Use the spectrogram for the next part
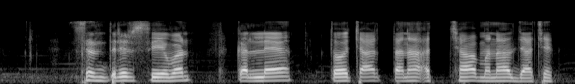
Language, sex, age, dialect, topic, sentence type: Magahi, male, 18-24, Northeastern/Surjapuri, agriculture, statement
